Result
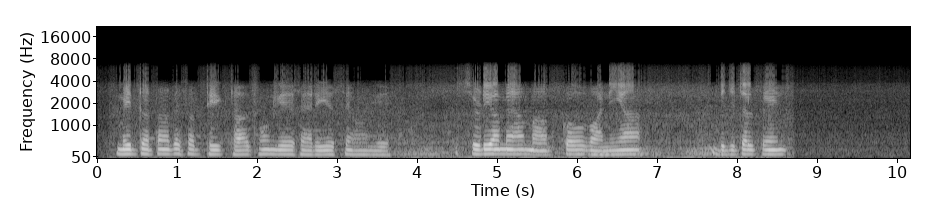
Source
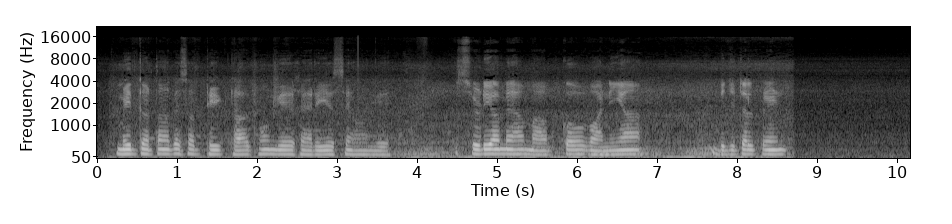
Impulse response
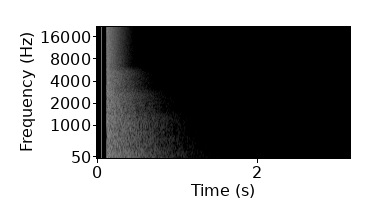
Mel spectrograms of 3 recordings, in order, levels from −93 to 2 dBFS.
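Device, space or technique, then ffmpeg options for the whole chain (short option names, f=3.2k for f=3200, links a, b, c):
Bluetooth headset: -filter_complex "[0:a]asettb=1/sr,asplit=3[a][b][c];[a]atrim=end=3.844[d];[b]atrim=start=3.84:end=4.31,asetpts=PTS-STARTPTS,afade=t=in:d=0.004:c=qsin,afade=t=out:st=0.466:d=0.004:c=qsin,equalizer=f=2k:w=2.3:g=-5.5[e];[c]atrim=start=4.306[f];[d][e]acrossfade=d=0.004:c1=hsin:c2=qsin[g];[g][f]acrossfade=d=0.004:c1=qsin:c2=hsin,asettb=1/sr,asplit=3[h][i][j];[h]atrim=end=4.954[k];[i]atrim=start=4.95:end=5.62,asetpts=PTS-STARTPTS,afade=t=in:d=0.004:c=qsin,afade=t=out:st=0.666:d=0.004:c=qsin,aecho=1:1:4.5:0.44,atrim=end_sample=29547[l];[j]atrim=start=5.616[m];[k][l]acrossfade=d=0.004:c1=hsin:c2=qsin[n];[n][m]acrossfade=d=0.004:c1=qsin:c2=hsin,highpass=f=120:p=1,aresample=8000,aresample=44100,volume=5.5dB" -ar 48000 -c:a sbc -b:a 64k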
